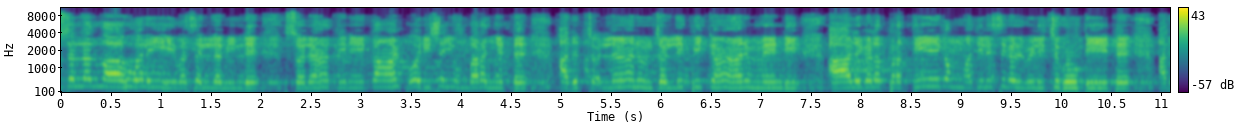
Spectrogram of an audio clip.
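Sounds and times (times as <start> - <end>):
man preaching: 0.0 - 11.0.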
